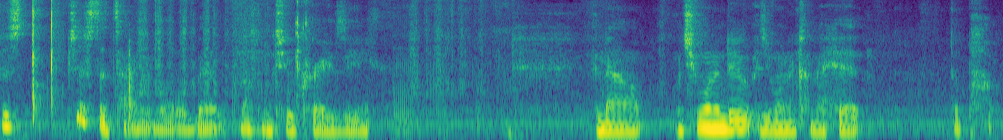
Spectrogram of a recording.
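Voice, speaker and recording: A soft-spoken man of medium pitch talks fairly quickly, with long, frequent pauses and very wide pitch swings. Noticeable background noise is present. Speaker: miniature painting hobbyist. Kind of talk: tutorial. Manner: halting.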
